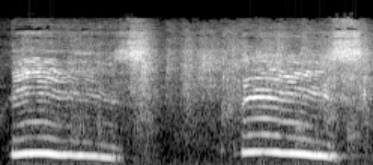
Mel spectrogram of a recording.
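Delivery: high, drawn-out plea; begging. Retold or imitated. Man pleading with the sky, acted high begging. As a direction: stretch each please out in desperation. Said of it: "So I start begging the sky".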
